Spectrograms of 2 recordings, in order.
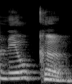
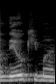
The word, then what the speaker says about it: Neukam: É Neucan mesmo, você falou certinho. A grande maioria das pessoas erra, então fala Neukman, todo mundo erra, mas você falou super bem.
